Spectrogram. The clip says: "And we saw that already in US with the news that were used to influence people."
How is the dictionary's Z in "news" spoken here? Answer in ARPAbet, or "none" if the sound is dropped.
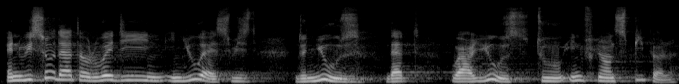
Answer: Z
